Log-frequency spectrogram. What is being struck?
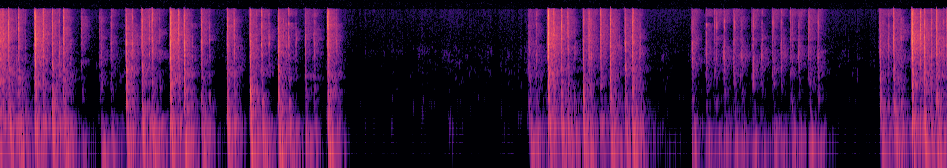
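Plastic laptop keyboard keys.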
